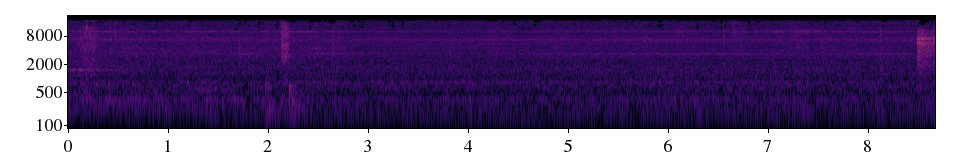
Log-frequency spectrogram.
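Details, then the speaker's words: Bridgeport Romi EZ Path S 17x40 CNC flatbed lathe (spindle up to 4,000 RPM) spindle running at 500 RPM: low smooth steady hum with faint even whir, no grinding, knocking or whine; nice and quiet, normal. "It's 500 RPM. 500 RPM. It's nice and quiet."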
